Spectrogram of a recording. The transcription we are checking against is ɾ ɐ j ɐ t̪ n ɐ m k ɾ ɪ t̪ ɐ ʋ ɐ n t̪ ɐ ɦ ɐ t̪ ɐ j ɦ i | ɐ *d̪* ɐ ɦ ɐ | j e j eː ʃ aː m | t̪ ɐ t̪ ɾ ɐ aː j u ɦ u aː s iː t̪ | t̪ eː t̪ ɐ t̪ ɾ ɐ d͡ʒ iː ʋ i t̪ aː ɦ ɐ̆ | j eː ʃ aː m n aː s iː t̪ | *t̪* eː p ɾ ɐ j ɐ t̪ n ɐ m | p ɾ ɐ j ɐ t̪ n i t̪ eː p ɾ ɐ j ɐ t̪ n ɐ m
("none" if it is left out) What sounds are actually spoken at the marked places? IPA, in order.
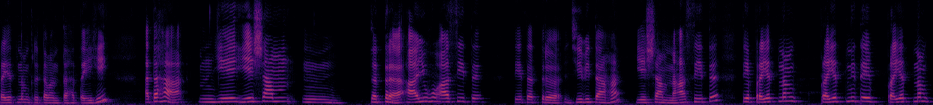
t̪, t̪

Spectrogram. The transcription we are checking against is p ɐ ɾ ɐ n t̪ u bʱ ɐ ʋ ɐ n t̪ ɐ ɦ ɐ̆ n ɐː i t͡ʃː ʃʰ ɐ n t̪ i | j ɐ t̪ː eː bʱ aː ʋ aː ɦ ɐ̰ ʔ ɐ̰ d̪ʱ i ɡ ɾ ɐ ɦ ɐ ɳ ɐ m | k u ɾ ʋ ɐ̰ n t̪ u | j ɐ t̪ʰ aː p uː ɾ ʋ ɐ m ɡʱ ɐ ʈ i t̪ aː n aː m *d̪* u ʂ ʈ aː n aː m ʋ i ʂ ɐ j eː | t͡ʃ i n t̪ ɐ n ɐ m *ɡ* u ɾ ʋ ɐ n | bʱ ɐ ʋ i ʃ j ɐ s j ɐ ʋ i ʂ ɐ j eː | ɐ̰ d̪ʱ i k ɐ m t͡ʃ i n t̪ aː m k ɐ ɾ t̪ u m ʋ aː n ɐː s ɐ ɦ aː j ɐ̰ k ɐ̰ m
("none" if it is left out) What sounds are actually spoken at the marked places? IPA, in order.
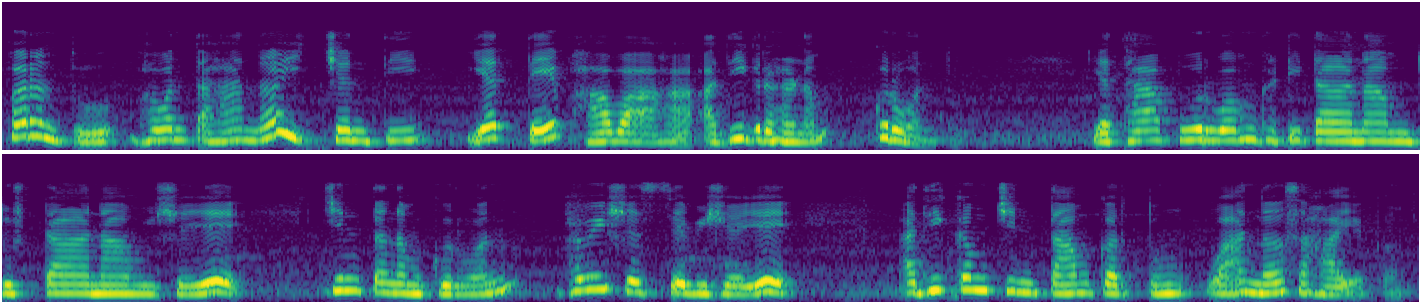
d̪, k

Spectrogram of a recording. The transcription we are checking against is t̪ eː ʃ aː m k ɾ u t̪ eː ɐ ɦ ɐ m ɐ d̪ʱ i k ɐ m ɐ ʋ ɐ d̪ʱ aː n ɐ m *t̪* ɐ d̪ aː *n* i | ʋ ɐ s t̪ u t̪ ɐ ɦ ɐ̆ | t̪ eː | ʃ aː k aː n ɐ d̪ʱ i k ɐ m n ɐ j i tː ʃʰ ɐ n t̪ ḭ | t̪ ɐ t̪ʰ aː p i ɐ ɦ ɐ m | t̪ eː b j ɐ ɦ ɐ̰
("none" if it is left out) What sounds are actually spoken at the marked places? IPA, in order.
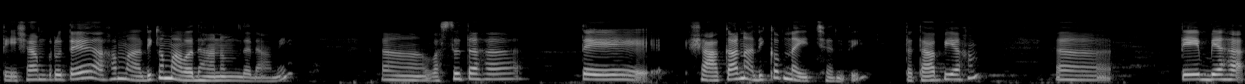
d̪, m

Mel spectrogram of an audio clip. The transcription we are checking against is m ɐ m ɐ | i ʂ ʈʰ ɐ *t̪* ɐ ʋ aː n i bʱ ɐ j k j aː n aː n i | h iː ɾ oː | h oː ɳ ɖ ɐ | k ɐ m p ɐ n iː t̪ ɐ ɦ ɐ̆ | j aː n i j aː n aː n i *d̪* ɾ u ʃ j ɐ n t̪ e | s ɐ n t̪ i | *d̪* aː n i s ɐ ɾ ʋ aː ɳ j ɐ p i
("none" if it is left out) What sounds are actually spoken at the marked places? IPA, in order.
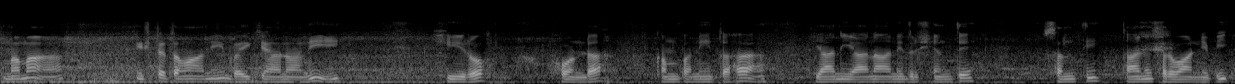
t̪, d̪, t̪

